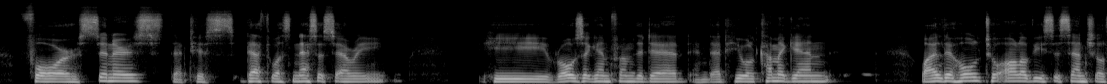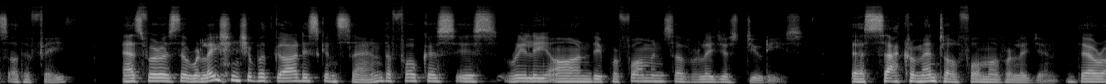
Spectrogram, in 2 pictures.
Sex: male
